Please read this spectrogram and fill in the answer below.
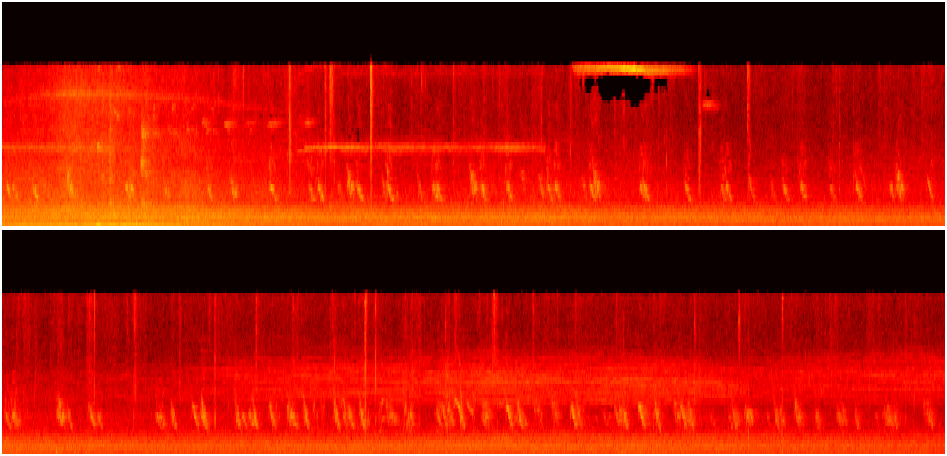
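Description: Outdoor city-park ambience: a steady distant traffic hum, louder with a passing vehicle in the first couple of seconds, under a run of short, high bird chirps repeating several times a second.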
